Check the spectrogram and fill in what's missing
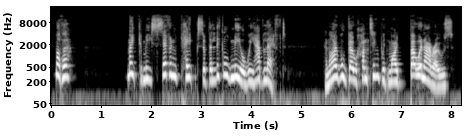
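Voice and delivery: a hungry son asking brightly; young man. A narrator's reading. Hungry son asks his mother for cakes, high and eager.

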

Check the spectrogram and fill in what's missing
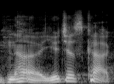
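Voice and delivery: ordinary talk, nothing marked

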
